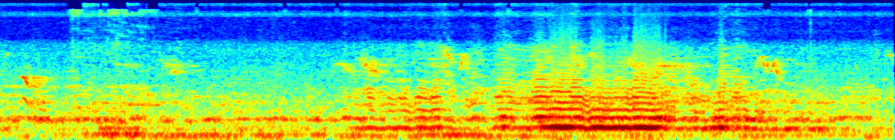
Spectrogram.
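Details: Close bee buzzing: a low drone that rises in pitch and loudness as one insect passes near, around the middle of the recording, then settles back into the general hum; a few faint distant chirps.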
